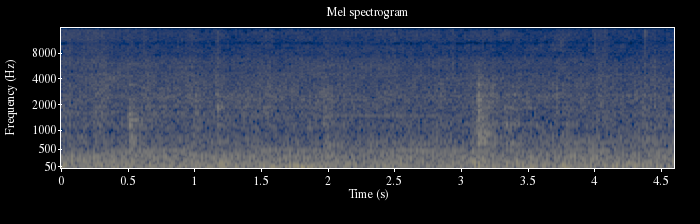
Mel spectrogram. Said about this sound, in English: So the onion is in. Now we'll give that a good stir.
